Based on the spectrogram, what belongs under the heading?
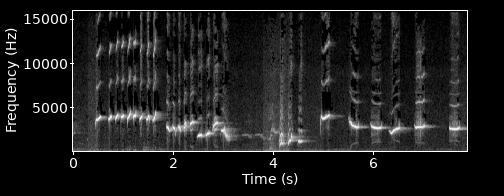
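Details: White-rumped shama song meant to trigger a response from a silent bird: a quick stuttering series of high chips, warbled rising phrases, then evenly spaced clear whistled notes, with a low hum in places.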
